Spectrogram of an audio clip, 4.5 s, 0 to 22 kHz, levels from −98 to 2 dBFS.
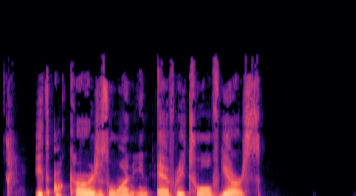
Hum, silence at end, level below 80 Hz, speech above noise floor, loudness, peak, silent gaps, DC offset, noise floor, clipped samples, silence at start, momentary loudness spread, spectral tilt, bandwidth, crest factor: none; 1.2 s; -66 dBFS; over 72 dB; -19 LUFS; -2 dBFS; none; under 0.1%; under -90 dBFS; under 0.1%; 0.1 s; 11 LU; -6 dB/octave; 15.5 kHz; 18 dB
